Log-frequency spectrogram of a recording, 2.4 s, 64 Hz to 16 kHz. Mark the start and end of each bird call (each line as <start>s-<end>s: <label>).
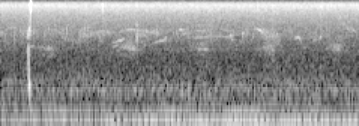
0.0s-2.4s: Eurasian Skylark (Alauda arvensis)
0.2s-0.4s: Erckel's Francolin (Pternistis erckelii)
0.7s-0.9s: Erckel's Francolin (Pternistis erckelii)
1.2s-1.4s: Erckel's Francolin (Pternistis erckelii)
1.7s-1.8s: Erckel's Francolin (Pternistis erckelii)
